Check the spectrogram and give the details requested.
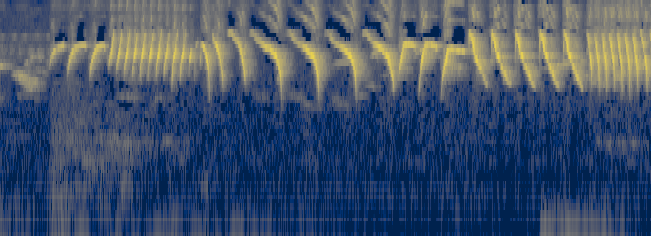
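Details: Canary song for training young birds: a low opening note, then a rising run of sharp repeated chirps turning into slower sweeping whistles, ending in a fast trill.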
